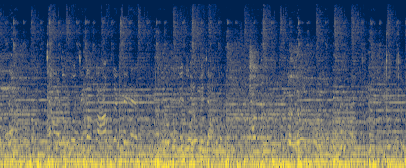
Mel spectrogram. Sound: small chatter in background

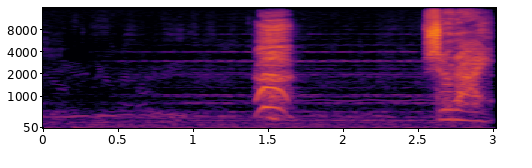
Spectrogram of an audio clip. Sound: gasp

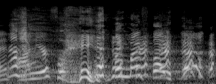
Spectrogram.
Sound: laughing

